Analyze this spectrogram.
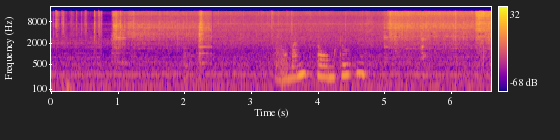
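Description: Onions sizzle in hot oil.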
